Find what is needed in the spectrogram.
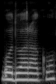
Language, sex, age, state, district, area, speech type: Telugu, female, 18-30, Telangana, Vikarabad, urban, spontaneous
